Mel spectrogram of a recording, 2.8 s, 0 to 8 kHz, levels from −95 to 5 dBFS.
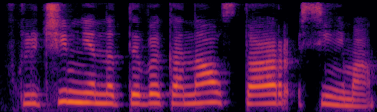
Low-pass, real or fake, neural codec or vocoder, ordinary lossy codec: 7.2 kHz; real; none; MP3, 48 kbps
